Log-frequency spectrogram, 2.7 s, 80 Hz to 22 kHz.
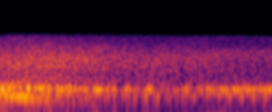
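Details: JDM Honda B16 engine at a lumpy idle: raspy, puffing tick about three to four times a second riding on each firing pulse, from a loud exhaust leak.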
